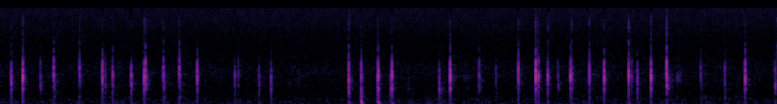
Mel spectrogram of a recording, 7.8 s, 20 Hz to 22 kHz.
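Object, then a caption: Cardboard-covered spiral-bound book. Long nails tap the cardboard cover of a spiral-bound hardcover cookbook lying flat, making a quiet, irregular run of 37 short, dry clicks with little low end. Each tap is crisp and centered around 1 kHz, dying out almost instantly, with a brief pause in the middle before the tapping picks up again.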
